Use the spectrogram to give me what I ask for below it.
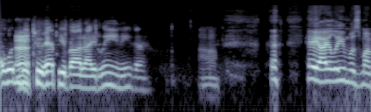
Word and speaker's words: Eileen: Just remember, people, if the word has some sort of Germanic influence, it's pronounced by the second vowel. That's why Eileen is Eileen, because it's EI, and it has Germanic history. Yes. Okay, but if it would be IE, it would be Elaine.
